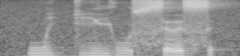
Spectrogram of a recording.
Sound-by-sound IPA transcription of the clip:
w i k i j u s ɘ s

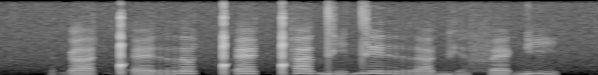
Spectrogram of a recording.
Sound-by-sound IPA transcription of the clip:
ɠ a˩˥ ǃʼ æ˩ r ʌ˥˩ ǃʼ æ˥ ǃʰ a˥ d i˩˥ d e˥ r a˩ bʲ a̤˩ f æ˧ ɠ i˥˩

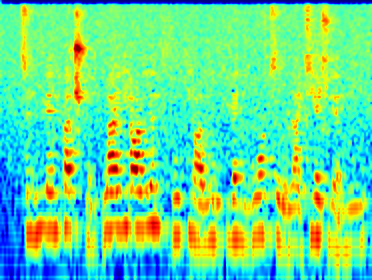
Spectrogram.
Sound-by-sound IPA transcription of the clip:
t͡s ə˧˥ n n̪ ɥ ɛ˥ n p ä˥˩ ʈ͡ʂʰ w ə˩ n k w a˥ ɪ̯ l j ɑ˥ ʊ̯ l ə˥˩ n x u˧˥ p j ɑ˧˥ ʊ̯ l ṵ˨˩ p ɥ ɛ˥˩ n n̪ w ɔ˥ t͡s ɹ̩˨˩ ɻ ä˧˥ t͡ɕ j ɛ˥˩ ɕ ɥ ɛ̰˨˩ m u˧˥

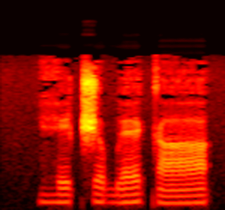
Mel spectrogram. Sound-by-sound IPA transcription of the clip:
ɦ e t͡ʃ ə b ɛ k a

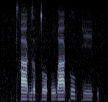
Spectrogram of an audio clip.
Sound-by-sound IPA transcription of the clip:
t̪ʰ a˧ ɡ ə˧ t̪ o˨ ʔ ŋ w a˧ k u˥˧ k i˨ ʔ

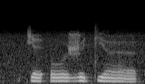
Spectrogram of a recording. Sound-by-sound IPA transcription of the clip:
c e ʔ oː ʐ y tʲ œː

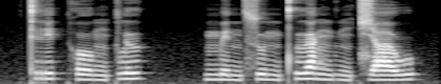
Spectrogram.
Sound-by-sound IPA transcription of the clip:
t r i˦˥ t̚ h oː˨˩ ŋ k l ɯ˥˩ k̚ | m e˨˩ n s u˨˩ n pʰ ɯ˥˩ a̯ ŋ ɯ˨˩ ŋ t͡ɕ a˦˥ w

